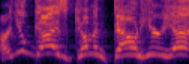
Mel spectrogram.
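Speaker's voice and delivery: very high-pitched, loud gnome voice. Game master voices a gnome calling up from below: very high-pitched gnome voice. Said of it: "The very high-pitched voice of a gnome".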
